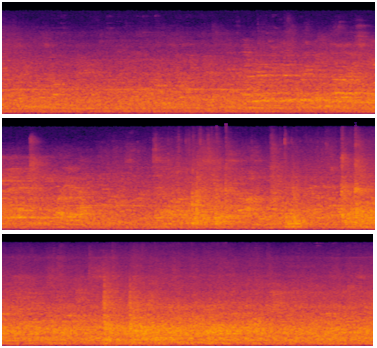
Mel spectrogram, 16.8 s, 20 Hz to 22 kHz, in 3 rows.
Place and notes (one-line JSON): {"title": "Midtown, Baltimore, MD, USA - Awaiting the Train", "date": "2016-11-21 11:15:00", "description": "Recorded in Penn Station with a H4n Zoom.", "latitude": "39.31", "longitude": "-76.62", "altitude": "24", "timezone": "GMT+1"}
